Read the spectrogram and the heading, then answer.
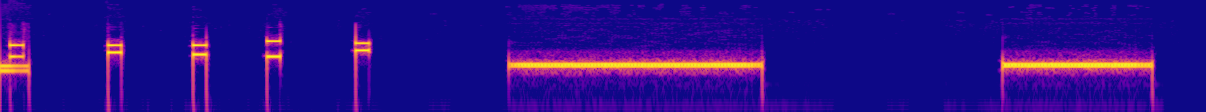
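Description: Five quick touch-tone beeps as a number is dialed, followed by two long, steady ringback tones with a pause between them, clear and close with no voices.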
